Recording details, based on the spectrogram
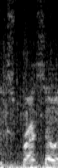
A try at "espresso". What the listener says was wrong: Can you stop saying espresso? There's espresso. No X. Where's the X? It's espresso. Say it with me. S. Espresso. Espresso.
